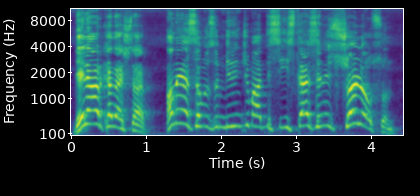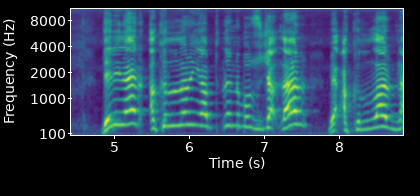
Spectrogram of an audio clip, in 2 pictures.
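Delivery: sustained, very high-pitched declaiming; assembly orator. Acted. Madmen drafting their constitution, declaiming to the assembly. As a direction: proclaim each point to a big crowd. Head madman runs the assembly.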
